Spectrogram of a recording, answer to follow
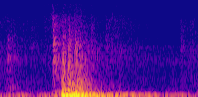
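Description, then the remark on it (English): A door is pushed shut by the speaker with one solid, low thud and a brief rattle, then everything settles back into quiet background hum. “I'm just going to close this door, if that's all right.”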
